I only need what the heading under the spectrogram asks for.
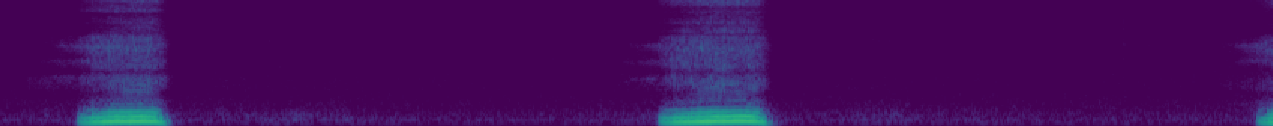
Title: Snoring Gamper Dog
